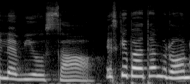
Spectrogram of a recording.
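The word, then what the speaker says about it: Leviosa: ये मंत्र है लेविओसा, न कि लेविओसा।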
